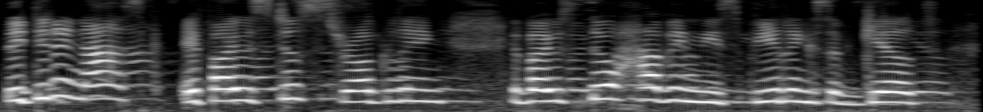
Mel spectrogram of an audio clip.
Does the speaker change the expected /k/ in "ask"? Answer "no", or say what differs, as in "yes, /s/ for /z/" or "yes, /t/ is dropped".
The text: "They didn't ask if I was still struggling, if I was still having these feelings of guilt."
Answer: no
